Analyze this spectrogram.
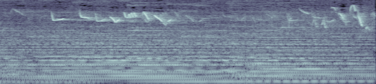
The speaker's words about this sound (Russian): Птицы закричали, а и Патрик заметил убийц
